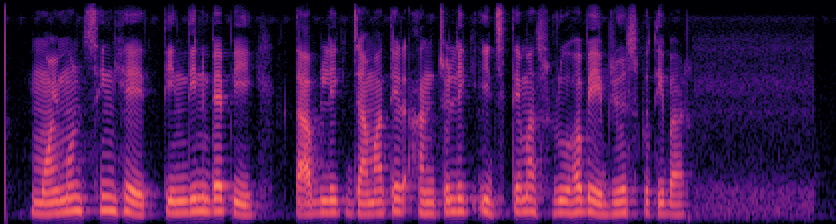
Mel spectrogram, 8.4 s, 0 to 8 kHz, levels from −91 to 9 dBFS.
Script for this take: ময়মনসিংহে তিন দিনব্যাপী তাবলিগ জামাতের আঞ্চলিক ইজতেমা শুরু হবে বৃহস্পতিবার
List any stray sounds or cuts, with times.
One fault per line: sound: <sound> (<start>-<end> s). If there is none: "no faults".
no faults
